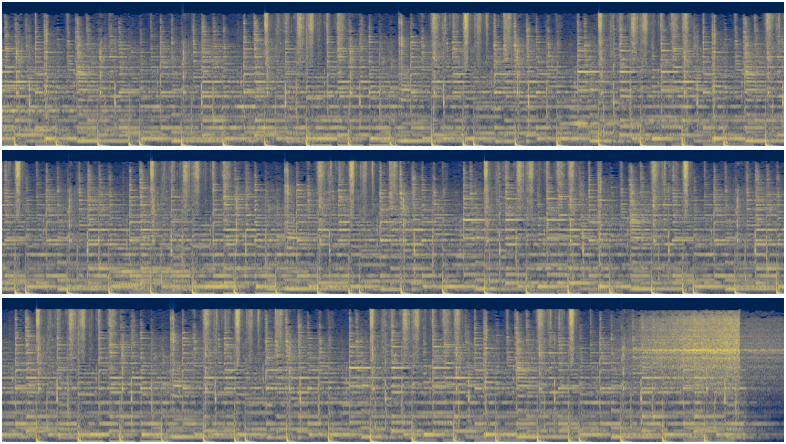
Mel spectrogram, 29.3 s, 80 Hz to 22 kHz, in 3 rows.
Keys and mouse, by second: 0.0-2.2 alt+right drag, 2.2-4.1 alt+drag, 5.7-6.8 right drag, 8.0-9.2 drag, 10.8-11.9 drag, 12.6-13.6 drag, 13.7-14.8 drag, 16.5-17.6 drag, 18.1-20.2 right drag, 26.6-27.7 drag.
